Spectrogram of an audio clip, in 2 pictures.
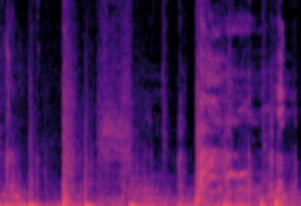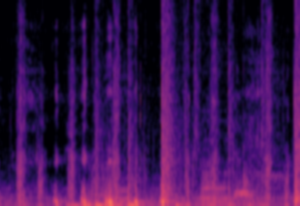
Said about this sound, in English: … is chewing over the microphone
